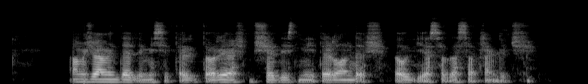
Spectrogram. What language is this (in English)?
Georgian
